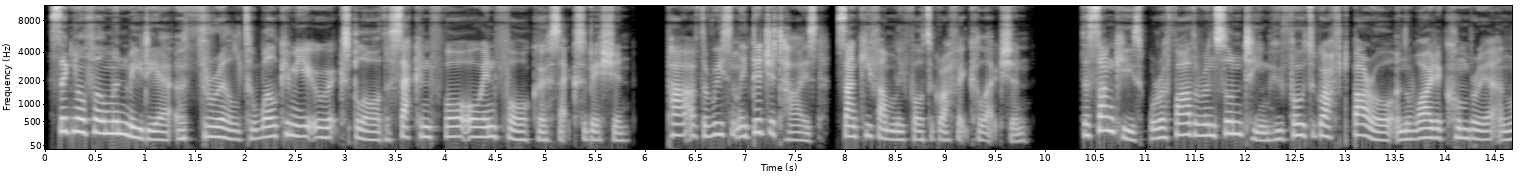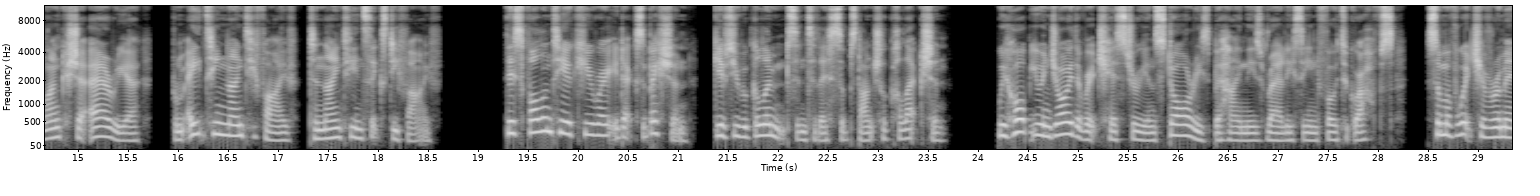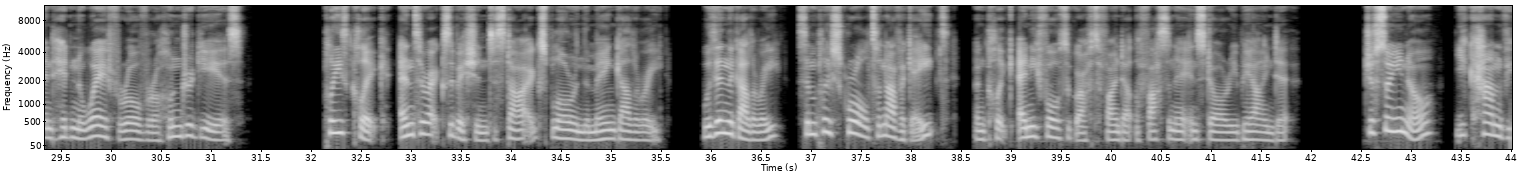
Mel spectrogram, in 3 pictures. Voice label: voiceover; photo in focus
